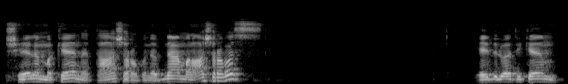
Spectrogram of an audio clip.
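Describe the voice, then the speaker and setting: A man's voice: mid-range voice, animated, brisk, pushed and bright, lo-fi sound. A man with an Egyptian accent teaching a math lesson in a chatty, coaxing way, counting aloud as he works. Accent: Egyptian Arabic. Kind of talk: casual explained lesson.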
